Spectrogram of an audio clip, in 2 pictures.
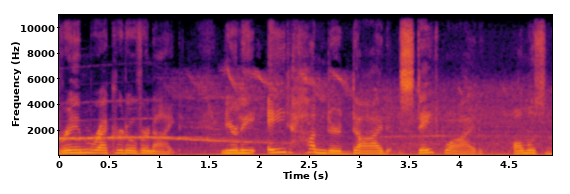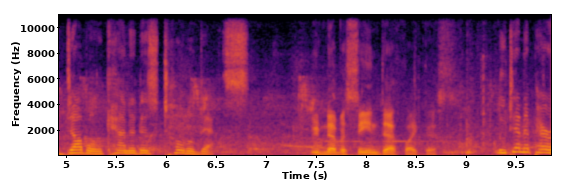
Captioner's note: siren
